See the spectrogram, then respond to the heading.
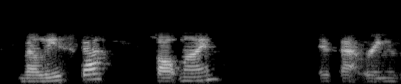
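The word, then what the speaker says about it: Wieliczka: pronounce this properly because he said the W is a V and the C is probably an S so valisa salt mine if that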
